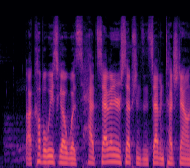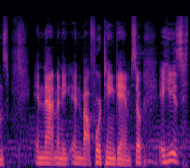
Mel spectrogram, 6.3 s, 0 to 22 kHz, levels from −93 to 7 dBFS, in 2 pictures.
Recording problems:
voice in the background; faint; throughout; 30 dB below the speech

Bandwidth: 14.5 kHz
